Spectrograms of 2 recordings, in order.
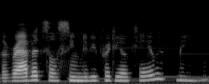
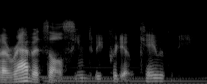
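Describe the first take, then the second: First: It is said in a mischievous voice. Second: It is said in a raspy, motherly voice.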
